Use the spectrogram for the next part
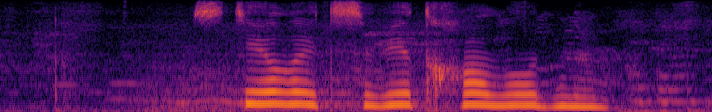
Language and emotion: Russian, sad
